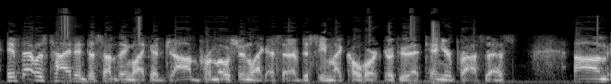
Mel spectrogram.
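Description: A man's voice: medium pitch, bright, forceful tone, a little hiss or hum, low-quality recording. A man from the Chicago area, an author and academic, answering interview questions expansively and thinking aloud with frequent asides. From Chicago area, USA.

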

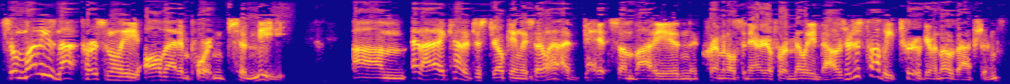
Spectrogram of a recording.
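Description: A man from the Chicago area answers interview questions in a strikingly bright, slightly husky voice. His pitch rises and falls a lot as he works through ideas aloud with many asides. The sound is close and dry. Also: sing-song, fast talker, dry recording, rough recording. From Chicago area, USA. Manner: expansive, thinks aloud with frequent asides. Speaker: author and academic guest.

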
